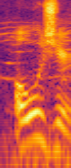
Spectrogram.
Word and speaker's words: Ozier: Ozier is how you say it.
